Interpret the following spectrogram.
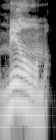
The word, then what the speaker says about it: Milne: I went and listened to some of the BYU games, and they said Milne on there, and I think the lady pronounced it. The pick was Milne, so we're just gonna say Dax.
